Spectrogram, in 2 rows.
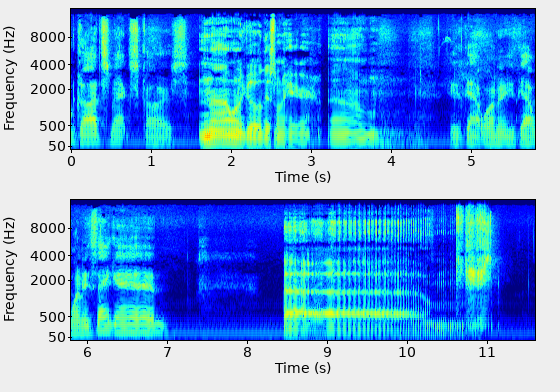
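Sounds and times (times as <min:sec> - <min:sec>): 
speech: 0:00.1 - 0:04.0, 0:04.7 - 0:07.1, 0:08.4 - 0:09.2
loud drawn-out buzzy fart: 0:08.5 - 0:11.3.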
